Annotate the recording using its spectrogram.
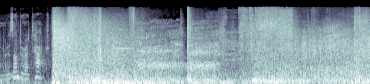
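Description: Weapons clash and thud in combat.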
